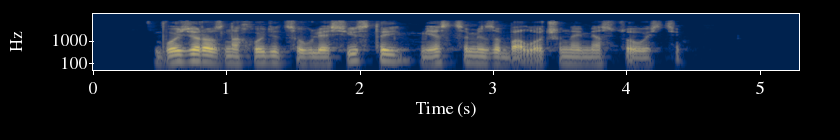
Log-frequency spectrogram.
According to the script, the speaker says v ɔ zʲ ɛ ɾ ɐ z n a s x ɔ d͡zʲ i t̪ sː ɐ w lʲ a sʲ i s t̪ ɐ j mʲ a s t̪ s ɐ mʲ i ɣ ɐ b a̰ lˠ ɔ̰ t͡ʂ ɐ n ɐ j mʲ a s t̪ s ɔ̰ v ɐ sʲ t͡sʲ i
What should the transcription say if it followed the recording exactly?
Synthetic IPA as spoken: v ɔ zʲ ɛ ɾ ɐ z n a x ɔ d͡zʲ i t̪ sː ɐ w lʲ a sʲ i s t̪ ɐ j mʲ ɛ s t̪ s ɐ mʲ i z ɐ b a̰ lˠ ɔ̰ t͡ʂ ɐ n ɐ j mʲ a s t̪ s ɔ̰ v ɐ sʲ t͡sʲ i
